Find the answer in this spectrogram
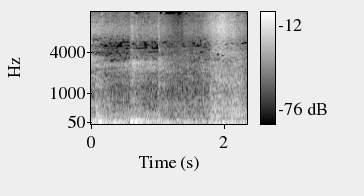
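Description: Low, steady rumble of a car's engine and tyres on a snowy road, heard from inside the cabin while driving.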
